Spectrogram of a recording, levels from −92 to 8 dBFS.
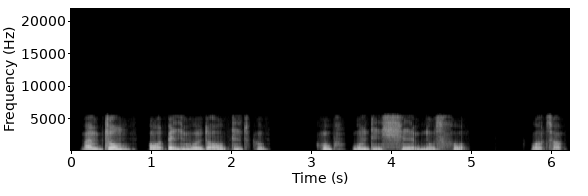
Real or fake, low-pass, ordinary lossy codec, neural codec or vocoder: fake; 5.4 kHz; none; autoencoder, 44.1 kHz, a latent of 192 numbers a frame, MeloTTS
